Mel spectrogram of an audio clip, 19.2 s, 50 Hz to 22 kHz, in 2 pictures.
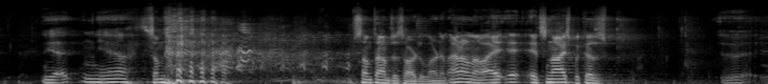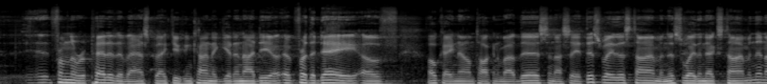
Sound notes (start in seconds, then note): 2.0 audience laughing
